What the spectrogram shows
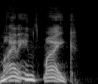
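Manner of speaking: whiny little voice, very high-pitched. Showing how his own intro can sound: imitating his own high-pitched voice. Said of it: "if that's kinda too high-pitched".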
